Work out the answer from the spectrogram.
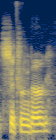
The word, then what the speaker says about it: Citronberg: Is it Citronberg? Yep, it sure is.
